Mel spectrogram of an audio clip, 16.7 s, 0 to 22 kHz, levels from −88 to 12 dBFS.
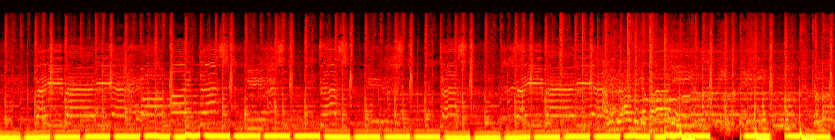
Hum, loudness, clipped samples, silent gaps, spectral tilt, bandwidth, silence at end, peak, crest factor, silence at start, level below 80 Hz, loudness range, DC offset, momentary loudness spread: none; -18 LUFS; under 0.1%; none; -5 dB/octave; 16 kHz; 0 s; -2 dBFS; 12 dB; 0 s; -16 dBFS; 3 LU; under 0.1%; 5 LU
